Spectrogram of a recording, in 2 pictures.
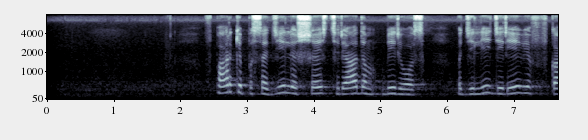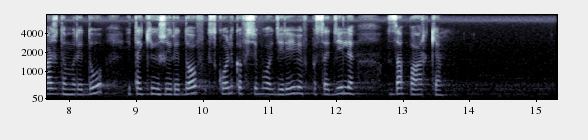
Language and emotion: Russian, neutral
